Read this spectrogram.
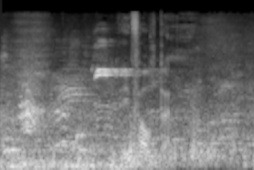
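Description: A referee's whistle blows once, short and shrill.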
